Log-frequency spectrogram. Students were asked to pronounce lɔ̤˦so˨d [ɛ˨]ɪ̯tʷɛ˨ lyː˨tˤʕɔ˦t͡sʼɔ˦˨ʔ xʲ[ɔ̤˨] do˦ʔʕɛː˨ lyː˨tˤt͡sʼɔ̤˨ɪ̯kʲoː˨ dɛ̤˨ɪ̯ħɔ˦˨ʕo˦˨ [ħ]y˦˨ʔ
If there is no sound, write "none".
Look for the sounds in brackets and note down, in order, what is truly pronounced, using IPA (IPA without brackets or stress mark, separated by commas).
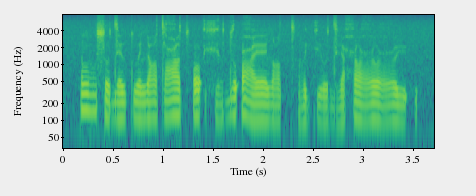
ɛ˨, ɔ̤˨˦, ʕ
